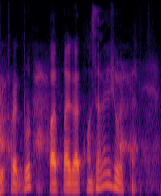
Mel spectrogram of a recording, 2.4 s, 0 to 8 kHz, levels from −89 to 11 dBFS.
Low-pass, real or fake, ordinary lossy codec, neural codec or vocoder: none; fake; none; codec, 16 kHz, 1 kbps, FreqCodec, larger model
